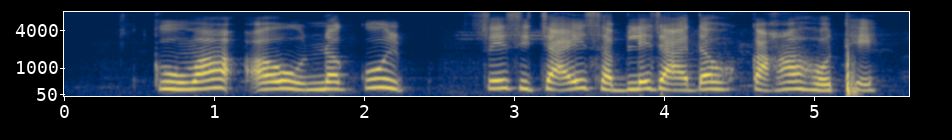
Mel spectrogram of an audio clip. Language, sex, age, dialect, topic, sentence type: Chhattisgarhi, female, 18-24, Western/Budati/Khatahi, agriculture, question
